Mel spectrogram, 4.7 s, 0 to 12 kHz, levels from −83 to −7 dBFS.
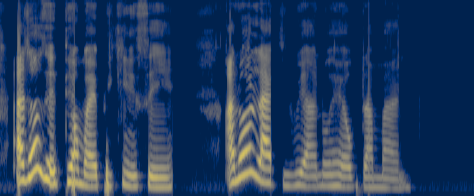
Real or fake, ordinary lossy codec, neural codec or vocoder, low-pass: real; none; none; none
